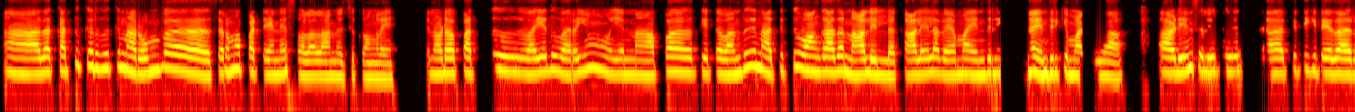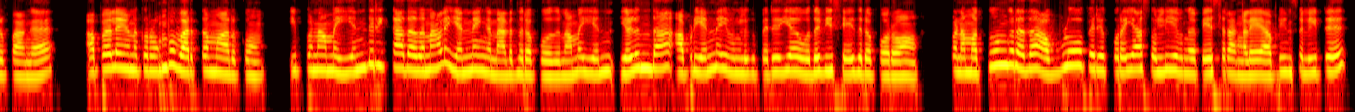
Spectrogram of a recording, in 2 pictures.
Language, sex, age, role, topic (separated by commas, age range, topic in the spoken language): Tamil, female, 35-39, guest, உங்கள் வளர்ச்சிக்கு அதிகமாக உதவிய ஒரு பழக்கம் என்ன?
